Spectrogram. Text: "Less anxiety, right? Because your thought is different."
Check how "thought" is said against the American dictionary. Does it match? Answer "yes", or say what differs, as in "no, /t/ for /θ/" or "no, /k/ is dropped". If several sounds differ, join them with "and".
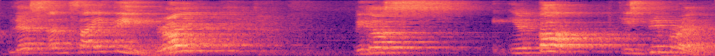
no, /t/ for /θ/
